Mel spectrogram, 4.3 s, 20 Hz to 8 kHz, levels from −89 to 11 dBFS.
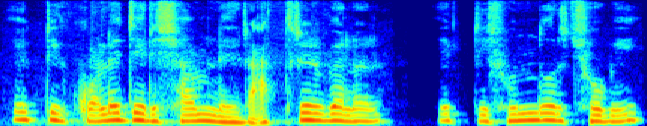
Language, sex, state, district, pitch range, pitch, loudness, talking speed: Bengali, male, West Bengal, Cooch Behar, 140-165 Hz, 150 Hz, -14 LUFS, 125 wpm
